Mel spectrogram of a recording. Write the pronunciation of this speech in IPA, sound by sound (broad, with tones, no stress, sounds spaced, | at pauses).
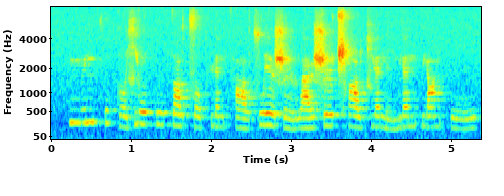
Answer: m y˥ n t̪ʰ u˥˩ k ɤ˨˩ ɕ j o˥˧ ʊ̯ k u˥˧ t̪ ɑ˥˩ ʊ̯ t͡s ɤ˧˥ pʰ ɥ ɛ˧ n t̪ʰ ɑ˨˩ ʊ̯ t͡s w e˥˩ ɪ̯ ʂ ɻ̩˨˩ ɻ w a˧˥ ɪ̯ ʂ ɻ̩˥ ʈ͡ʂʰ ɑ˥˧ ʊ̯ t͡ɕ ɥ ɛ˥˩ n i˨˩ m j ɛ˥ n t̪ j ɑ˥ ŋ pʰ u˨˩˦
